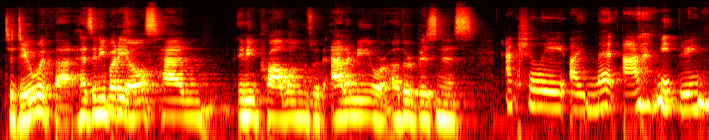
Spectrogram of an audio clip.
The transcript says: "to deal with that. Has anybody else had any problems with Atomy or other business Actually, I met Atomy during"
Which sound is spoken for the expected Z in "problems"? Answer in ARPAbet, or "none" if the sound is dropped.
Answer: Z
